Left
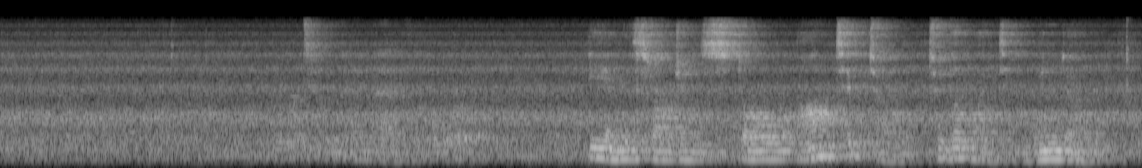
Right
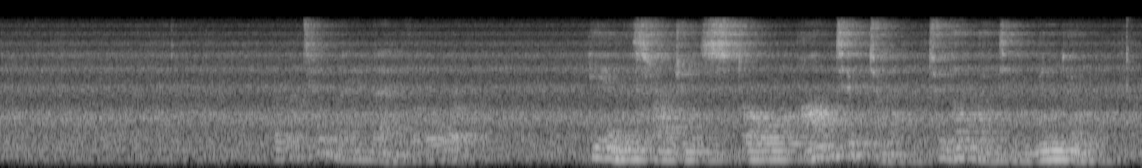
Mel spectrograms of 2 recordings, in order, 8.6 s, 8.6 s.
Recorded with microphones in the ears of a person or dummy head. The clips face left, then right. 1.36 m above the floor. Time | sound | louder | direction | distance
2.0 | a man speaking | right 3 dB | 50° right (ahead or behind) | 0.7 m
4.4 | a man speaking | left 2 dB | 45° left (ahead or behind) | 1.0 m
